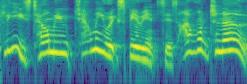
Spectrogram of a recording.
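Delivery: fast, animated sing-song tune, rising at the end. A presenter demonstrates an engaging delivery to the camera; fast with up-and-down pitch. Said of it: "I'm talking quite fast... talking up and down and up and down, and sometimes go up at the end".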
